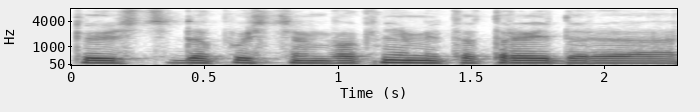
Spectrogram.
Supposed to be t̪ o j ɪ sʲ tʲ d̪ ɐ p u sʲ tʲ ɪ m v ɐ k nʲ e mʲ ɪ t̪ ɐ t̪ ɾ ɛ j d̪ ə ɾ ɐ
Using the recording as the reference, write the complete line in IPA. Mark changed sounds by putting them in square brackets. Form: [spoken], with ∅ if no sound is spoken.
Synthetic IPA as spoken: t̪ o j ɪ sʲ tʲ d̪ ɐ p u sʲ tʲ ɪ m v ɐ k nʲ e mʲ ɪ t̪ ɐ t̪ ɾ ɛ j d̪ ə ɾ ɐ

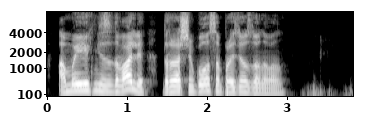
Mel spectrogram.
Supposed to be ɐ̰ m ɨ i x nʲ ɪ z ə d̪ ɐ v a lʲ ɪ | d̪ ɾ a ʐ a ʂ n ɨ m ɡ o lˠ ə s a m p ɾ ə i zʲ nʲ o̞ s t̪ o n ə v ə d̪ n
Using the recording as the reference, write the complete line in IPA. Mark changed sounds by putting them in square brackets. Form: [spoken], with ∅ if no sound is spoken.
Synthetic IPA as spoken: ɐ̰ m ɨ i x nʲ ɪ z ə d̪ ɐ v a lʲ ɪ | d̪ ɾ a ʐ a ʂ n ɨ m ɡ o lˠ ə s [ə] m p ɾ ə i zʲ nʲ o̞ s [d̪] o n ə v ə [∅] n

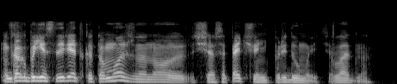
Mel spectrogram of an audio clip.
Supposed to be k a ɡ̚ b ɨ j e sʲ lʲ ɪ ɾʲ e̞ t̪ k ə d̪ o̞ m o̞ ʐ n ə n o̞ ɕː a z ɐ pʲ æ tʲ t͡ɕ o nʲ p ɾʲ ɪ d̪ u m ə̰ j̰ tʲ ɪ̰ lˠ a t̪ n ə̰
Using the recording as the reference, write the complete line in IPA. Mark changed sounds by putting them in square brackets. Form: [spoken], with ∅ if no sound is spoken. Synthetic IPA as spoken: k a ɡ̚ b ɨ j e sʲ lʲ ɪ ɾʲ e̞ t̪ k ə [t̪] o̞ m o̞ ʐ n ə n o̞ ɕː a [s] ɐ pʲ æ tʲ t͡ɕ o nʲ p ɾʲ ɪ d̪ u m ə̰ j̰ tʲ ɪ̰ lˠ a [d̪] n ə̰

